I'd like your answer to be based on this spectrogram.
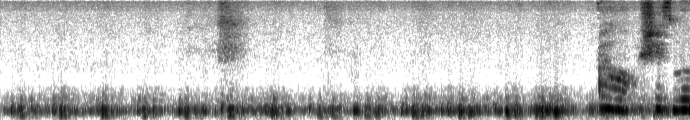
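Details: Rapid rhythmic whooshing pulses with brief voices over them: fetal heartbeat on a hospital monitor, tracked alongside contractions; midwife says it looks good.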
